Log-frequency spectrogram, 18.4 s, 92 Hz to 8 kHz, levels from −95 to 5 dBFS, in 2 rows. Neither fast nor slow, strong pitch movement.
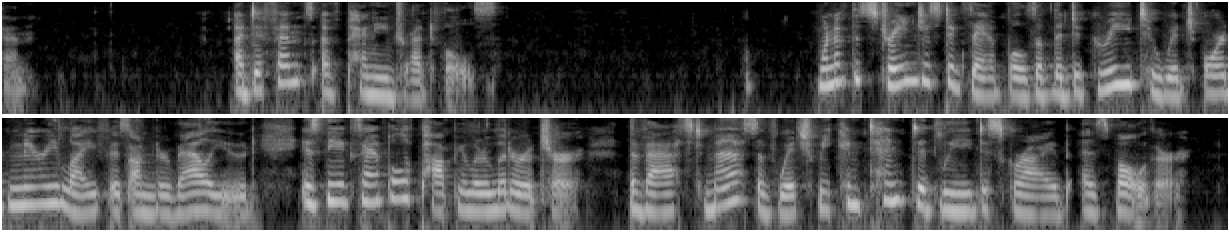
No: slow, 120 wpm; wide, 6.4 semitones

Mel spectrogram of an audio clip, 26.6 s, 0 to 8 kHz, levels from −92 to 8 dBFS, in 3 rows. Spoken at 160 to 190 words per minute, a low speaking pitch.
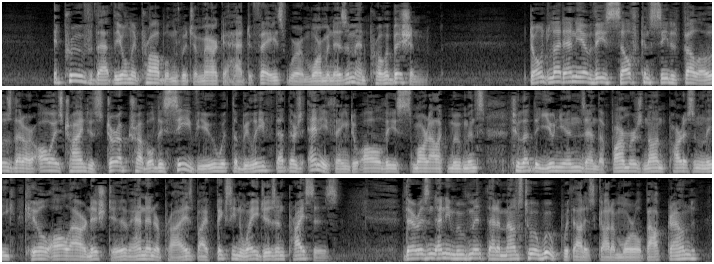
Yes: average, 180 wpm; low, 120 Hz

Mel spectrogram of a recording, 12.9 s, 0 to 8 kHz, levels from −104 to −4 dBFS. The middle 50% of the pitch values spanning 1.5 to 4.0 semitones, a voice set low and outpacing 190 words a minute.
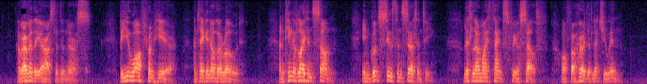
No: average, 3.7 semitones; low, 120 Hz; average, 180 wpm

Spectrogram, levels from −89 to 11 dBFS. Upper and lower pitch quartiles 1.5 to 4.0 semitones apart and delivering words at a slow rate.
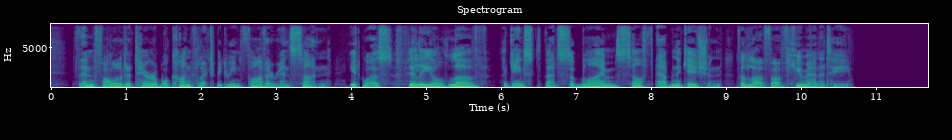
Yes: average, 3.6 semitones; slow, 125 wpm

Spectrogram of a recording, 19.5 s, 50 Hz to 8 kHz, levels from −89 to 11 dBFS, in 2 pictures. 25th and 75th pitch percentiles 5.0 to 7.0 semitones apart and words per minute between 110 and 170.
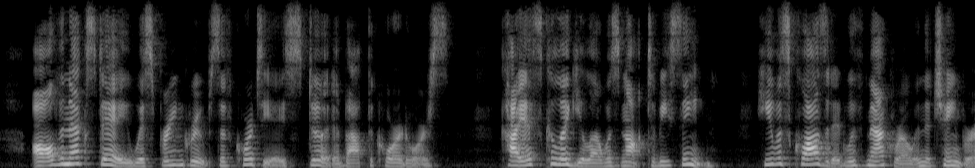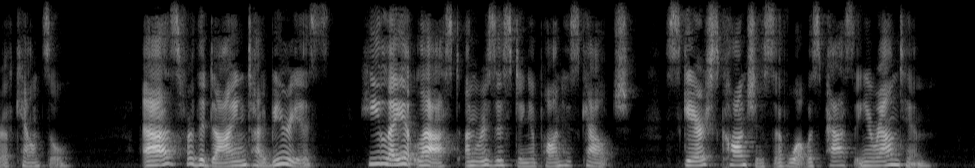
Yes: wide, 5.6 semitones; average, 155 wpm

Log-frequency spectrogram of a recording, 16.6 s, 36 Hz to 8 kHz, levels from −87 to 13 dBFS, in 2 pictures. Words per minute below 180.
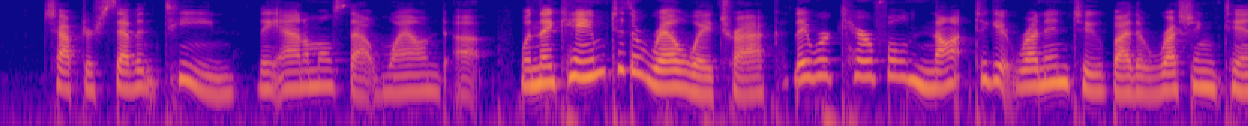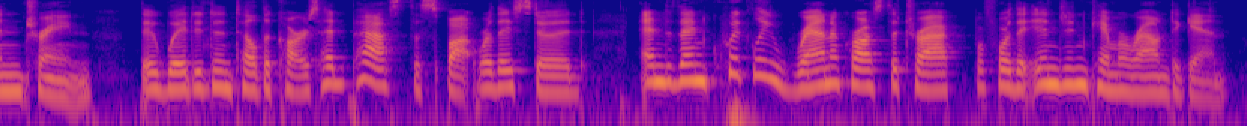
No: average, 190 wpm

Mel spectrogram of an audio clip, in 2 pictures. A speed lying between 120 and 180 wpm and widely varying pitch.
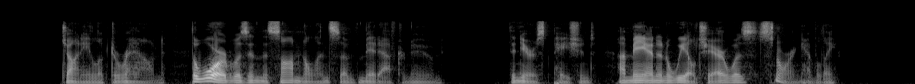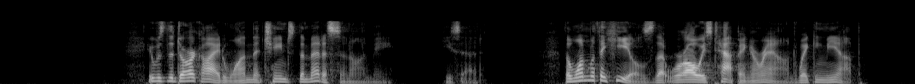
Yes: average, 165 wpm; wide, 7.6 semitones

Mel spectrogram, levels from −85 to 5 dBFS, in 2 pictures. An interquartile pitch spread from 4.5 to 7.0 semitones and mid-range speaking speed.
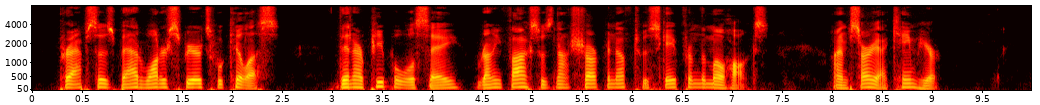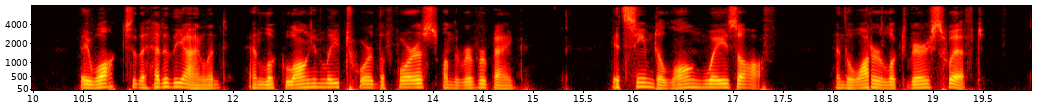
No: average, 2.8 semitones; average, 180 wpm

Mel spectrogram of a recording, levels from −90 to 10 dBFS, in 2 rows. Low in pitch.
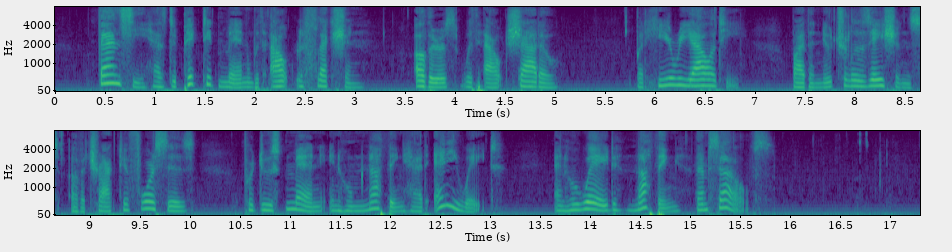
No: medium, 180 Hz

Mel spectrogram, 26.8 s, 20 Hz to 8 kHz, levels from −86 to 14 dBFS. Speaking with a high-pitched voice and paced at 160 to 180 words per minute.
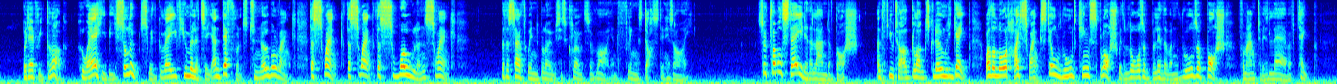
Yes: high, 195 Hz; average, 165 wpm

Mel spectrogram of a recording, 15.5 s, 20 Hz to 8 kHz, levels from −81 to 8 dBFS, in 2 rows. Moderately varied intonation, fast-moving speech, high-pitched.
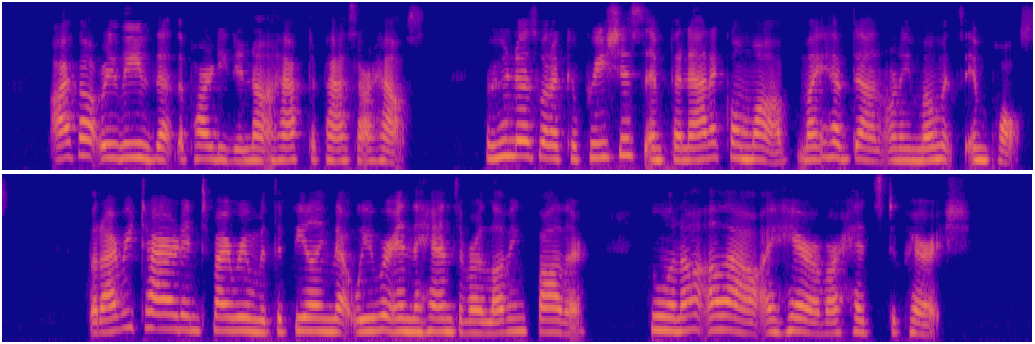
No: narrow, 2.3 semitones; fast, 235 wpm; high, 225 Hz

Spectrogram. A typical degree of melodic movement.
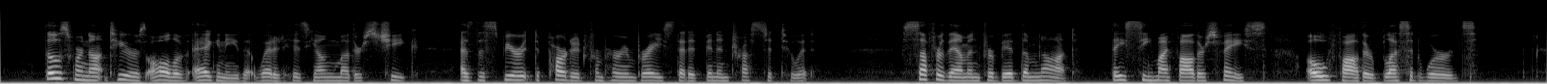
No: narrow, 2.3 semitones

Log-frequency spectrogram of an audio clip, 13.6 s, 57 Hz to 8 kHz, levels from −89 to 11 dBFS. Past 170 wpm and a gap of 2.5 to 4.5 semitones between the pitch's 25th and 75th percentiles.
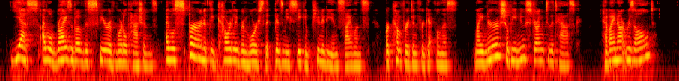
Yes: average, 180 wpm; average, 4.1 semitones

